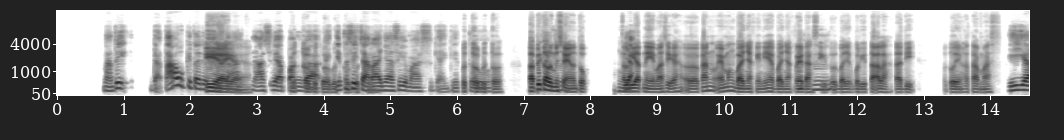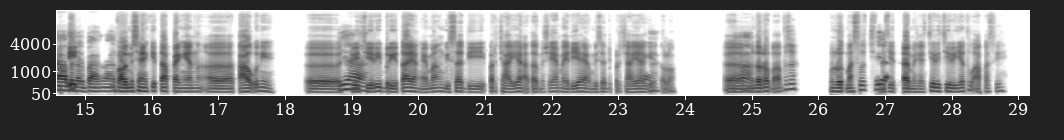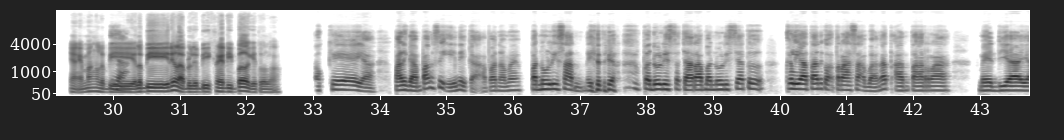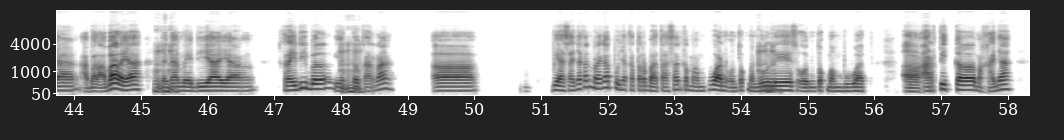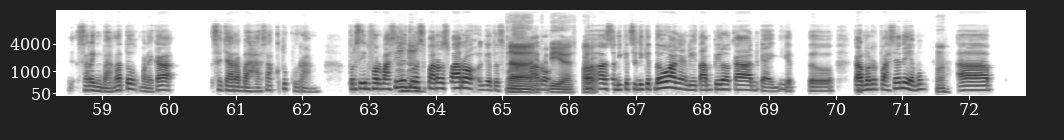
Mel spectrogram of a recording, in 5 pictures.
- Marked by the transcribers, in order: tapping; laughing while speaking: "gitu, ya"; other background noise; hiccup
- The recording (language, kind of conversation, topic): Indonesian, unstructured, Bagaimana cara memilih berita yang tepercaya?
